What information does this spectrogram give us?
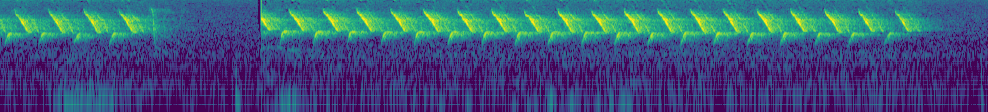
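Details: Robins chirp in a forest in Canada in early spring, in the morning: a fast, high, dry trill of quick down-slurred notes, about six a second, briefly pausing then running on over three seconds, with soft background rumble.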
